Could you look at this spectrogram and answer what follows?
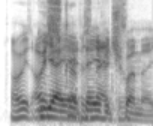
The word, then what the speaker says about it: David Schwimmer: David Schwimmer, yeah. – It looks weird. Anyway, but David Schwimmer gives a quote in here, and it's the funniest thing. David Schwimmer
